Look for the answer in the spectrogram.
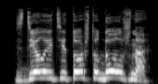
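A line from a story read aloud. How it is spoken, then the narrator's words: Shouted. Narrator (Russian): крикнул один из них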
